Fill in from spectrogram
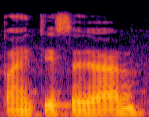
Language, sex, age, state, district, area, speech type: Maithili, male, 45-60, Bihar, Sitamarhi, rural, spontaneous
